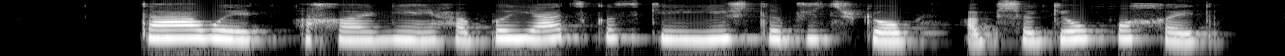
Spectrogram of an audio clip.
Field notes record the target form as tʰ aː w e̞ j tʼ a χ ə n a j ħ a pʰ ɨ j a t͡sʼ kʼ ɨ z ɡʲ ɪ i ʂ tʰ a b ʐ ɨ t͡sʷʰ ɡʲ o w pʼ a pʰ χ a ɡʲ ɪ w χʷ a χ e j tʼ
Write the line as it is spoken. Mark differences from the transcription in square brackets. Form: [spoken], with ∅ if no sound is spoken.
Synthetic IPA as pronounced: tʰ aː w e̞ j tʼ a χ [a] n [e] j ħ a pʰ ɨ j a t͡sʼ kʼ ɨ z ɡʲ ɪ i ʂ tʰ a b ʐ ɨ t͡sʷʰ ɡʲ o w pʼ a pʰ [ʂ] a ɡʲ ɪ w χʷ a χ e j tʼ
